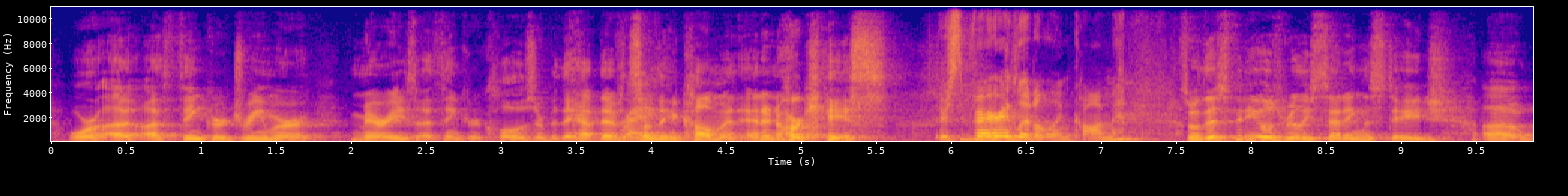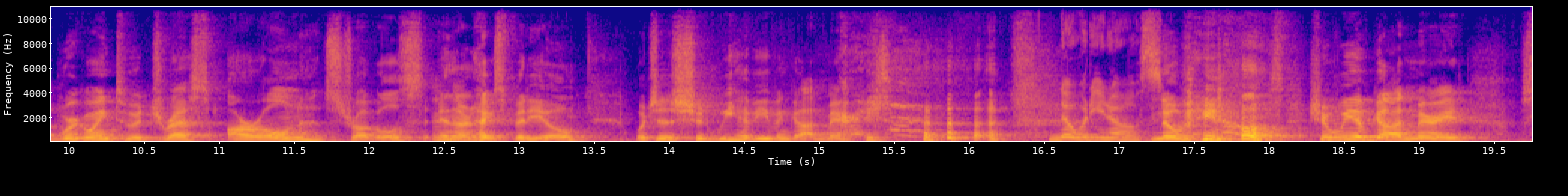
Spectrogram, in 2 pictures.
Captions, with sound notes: Or a thinker dreamer marries a thinker closer. But they have something in common. And in our case, - There's very little in common. - So this video is really setting the stage. We're going to address our own struggles in our next video which is, should we have even gotten married? (laughs) - Nobody knows. - Nobody knows. Should we have gotten married?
